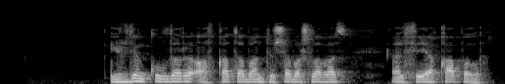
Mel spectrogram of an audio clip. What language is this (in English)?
Bashkir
